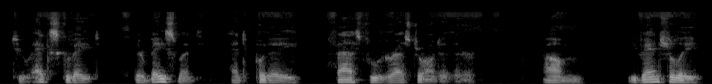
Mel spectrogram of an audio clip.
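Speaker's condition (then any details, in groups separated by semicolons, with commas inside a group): No condition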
